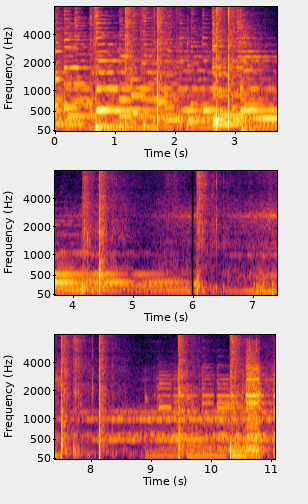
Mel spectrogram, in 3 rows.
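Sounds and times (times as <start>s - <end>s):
fireworks bangs: 1.1s - 3.3s, 4.1s - 5.0s, 5.8s - 8.7s, 9.4s - 10.7s.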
